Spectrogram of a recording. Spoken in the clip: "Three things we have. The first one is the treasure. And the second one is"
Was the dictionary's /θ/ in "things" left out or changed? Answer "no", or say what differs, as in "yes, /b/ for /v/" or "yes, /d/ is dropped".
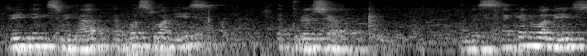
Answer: yes, /t/ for /θ/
